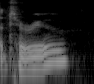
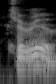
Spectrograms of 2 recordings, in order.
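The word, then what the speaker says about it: Terreux: Is it the Brewery Terrell? Is that how you spell it? – Well, the brewery is the brewery, but they have like a little, I guess it's like a sect of their brewery called the Taru, and I believe that's all sours. – Yeah. – Taru, yeah. – Huh? So I just butchered that.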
